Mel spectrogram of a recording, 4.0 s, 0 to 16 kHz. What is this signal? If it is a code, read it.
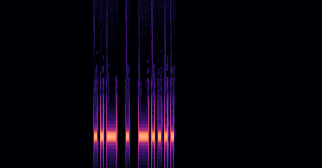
Morse code, heard as a keyed tone, about 30 wpm, 700 Hz. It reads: UE6
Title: All Cut Numbers - 3-Digit 30wpm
